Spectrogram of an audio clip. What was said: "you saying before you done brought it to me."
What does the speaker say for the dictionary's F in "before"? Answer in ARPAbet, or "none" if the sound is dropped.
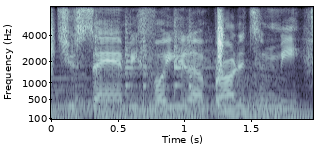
F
